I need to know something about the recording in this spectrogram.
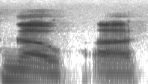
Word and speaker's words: Ngo: It's Ngo. G kind of silent.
